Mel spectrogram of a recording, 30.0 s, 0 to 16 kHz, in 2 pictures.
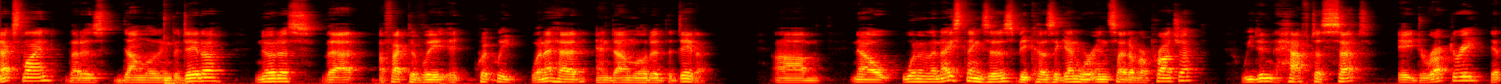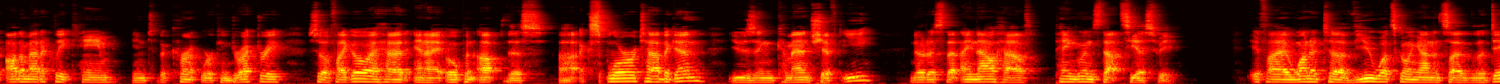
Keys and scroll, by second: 1.6 super+Return, 23.1 shift+super+e.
